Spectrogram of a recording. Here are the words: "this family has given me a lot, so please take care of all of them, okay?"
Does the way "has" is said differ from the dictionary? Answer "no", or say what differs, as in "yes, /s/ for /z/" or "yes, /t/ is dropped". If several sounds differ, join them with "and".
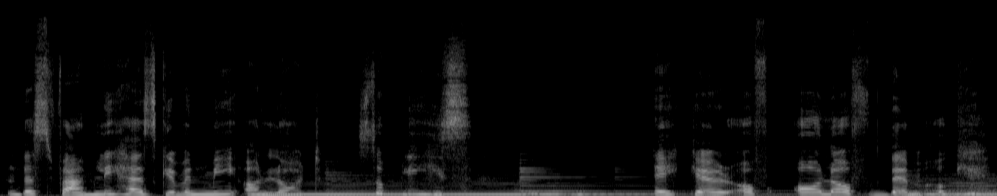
no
